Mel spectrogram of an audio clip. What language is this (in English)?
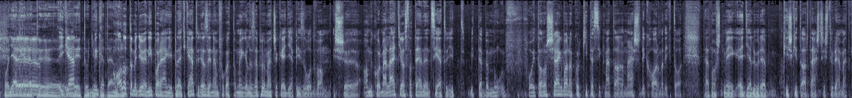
Hungarian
